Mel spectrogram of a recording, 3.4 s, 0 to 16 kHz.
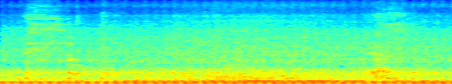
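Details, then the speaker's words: Scooter engine after cleaning and idle recalibration with fault codes cleared, before reaching 80°C: steady low even putter around 1600 rpm, no hunting, surging or high idle; stable normal idle. "normal ya diangka 1600an E motor masih stabil tidak ada l bagian langsam tidak ada juga op atau terlalu tinggi di bagian langsam atau engine speed-nya"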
